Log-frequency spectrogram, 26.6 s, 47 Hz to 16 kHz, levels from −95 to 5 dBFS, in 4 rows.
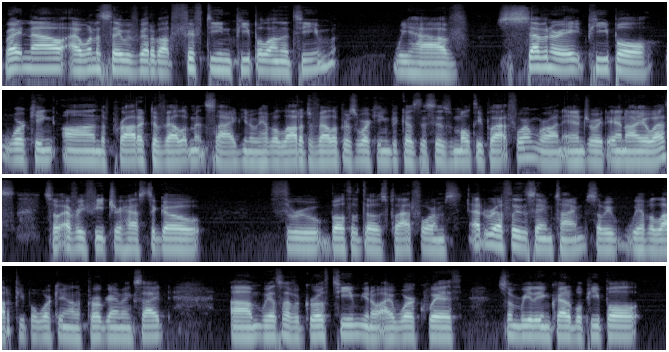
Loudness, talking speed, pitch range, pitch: -27 LUFS, 200 wpm, 115-135 Hz, 125 Hz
